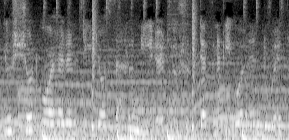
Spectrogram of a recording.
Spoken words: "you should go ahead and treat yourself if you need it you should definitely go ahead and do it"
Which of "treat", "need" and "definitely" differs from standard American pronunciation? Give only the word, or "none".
treat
